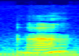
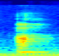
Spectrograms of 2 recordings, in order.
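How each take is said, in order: First: The pitch rises from low to high. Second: The syllable is short and unstressed. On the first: "The tone is rising" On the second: "That means unstressed"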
